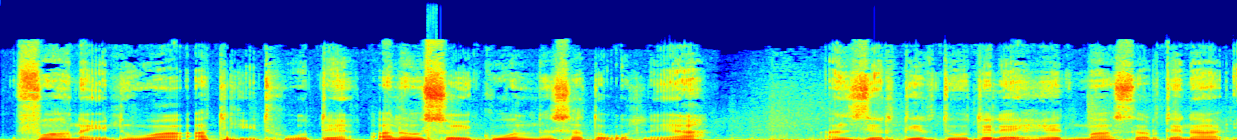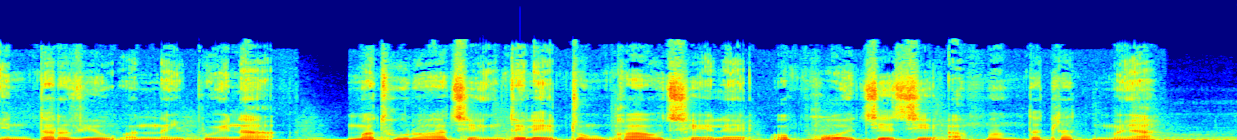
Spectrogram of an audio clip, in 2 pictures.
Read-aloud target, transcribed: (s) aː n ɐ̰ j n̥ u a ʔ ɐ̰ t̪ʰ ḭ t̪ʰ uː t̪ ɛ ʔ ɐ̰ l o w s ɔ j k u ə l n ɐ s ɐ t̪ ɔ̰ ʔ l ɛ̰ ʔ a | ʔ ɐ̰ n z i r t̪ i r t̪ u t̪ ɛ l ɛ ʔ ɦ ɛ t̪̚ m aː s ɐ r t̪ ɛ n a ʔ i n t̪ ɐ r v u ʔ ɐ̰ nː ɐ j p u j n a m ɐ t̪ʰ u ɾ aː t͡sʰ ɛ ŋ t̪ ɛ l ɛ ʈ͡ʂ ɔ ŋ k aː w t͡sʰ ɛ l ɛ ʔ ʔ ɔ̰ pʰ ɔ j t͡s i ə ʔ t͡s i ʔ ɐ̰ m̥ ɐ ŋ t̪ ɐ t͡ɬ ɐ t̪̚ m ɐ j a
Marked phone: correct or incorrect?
incorrect: f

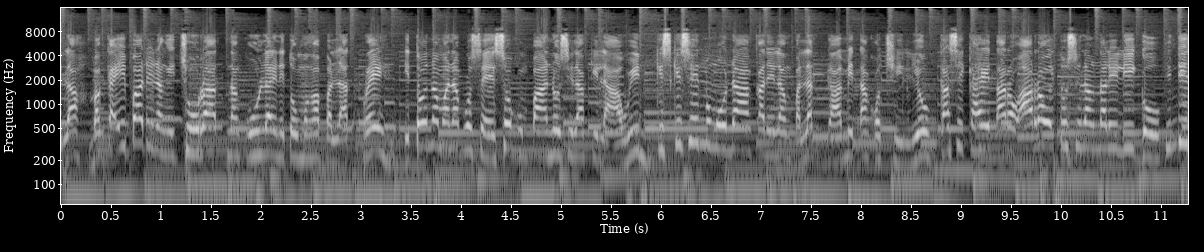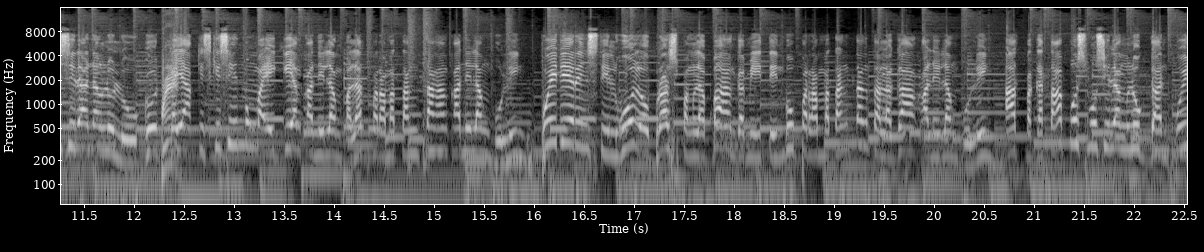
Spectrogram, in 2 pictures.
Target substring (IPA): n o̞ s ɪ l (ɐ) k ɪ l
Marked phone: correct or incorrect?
incorrect: a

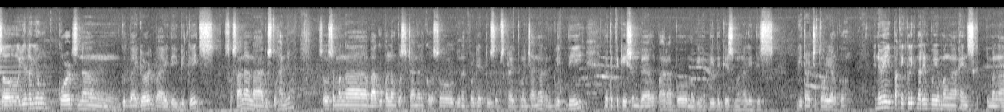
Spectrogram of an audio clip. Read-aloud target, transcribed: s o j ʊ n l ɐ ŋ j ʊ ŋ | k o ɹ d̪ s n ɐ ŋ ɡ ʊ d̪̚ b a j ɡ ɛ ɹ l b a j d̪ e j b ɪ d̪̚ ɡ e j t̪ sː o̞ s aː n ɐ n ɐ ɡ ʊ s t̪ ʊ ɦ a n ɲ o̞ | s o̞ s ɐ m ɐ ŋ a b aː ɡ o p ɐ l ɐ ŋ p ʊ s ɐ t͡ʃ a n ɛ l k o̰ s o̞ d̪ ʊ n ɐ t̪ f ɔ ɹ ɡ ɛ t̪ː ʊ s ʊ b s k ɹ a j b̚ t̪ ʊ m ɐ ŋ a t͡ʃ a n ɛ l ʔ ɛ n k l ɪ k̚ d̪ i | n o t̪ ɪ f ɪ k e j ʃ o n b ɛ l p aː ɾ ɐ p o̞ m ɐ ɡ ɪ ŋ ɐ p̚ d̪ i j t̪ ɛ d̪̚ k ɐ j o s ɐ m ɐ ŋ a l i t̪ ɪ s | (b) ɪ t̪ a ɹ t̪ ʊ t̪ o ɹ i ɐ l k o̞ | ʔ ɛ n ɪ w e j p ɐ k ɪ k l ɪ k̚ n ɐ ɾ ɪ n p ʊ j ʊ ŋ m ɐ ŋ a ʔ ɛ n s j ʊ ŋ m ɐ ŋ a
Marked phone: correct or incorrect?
incorrect: ɡ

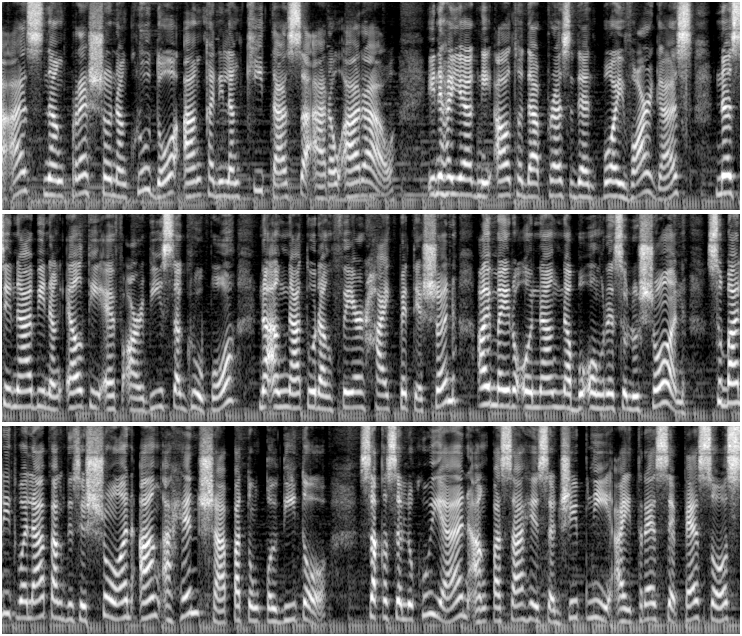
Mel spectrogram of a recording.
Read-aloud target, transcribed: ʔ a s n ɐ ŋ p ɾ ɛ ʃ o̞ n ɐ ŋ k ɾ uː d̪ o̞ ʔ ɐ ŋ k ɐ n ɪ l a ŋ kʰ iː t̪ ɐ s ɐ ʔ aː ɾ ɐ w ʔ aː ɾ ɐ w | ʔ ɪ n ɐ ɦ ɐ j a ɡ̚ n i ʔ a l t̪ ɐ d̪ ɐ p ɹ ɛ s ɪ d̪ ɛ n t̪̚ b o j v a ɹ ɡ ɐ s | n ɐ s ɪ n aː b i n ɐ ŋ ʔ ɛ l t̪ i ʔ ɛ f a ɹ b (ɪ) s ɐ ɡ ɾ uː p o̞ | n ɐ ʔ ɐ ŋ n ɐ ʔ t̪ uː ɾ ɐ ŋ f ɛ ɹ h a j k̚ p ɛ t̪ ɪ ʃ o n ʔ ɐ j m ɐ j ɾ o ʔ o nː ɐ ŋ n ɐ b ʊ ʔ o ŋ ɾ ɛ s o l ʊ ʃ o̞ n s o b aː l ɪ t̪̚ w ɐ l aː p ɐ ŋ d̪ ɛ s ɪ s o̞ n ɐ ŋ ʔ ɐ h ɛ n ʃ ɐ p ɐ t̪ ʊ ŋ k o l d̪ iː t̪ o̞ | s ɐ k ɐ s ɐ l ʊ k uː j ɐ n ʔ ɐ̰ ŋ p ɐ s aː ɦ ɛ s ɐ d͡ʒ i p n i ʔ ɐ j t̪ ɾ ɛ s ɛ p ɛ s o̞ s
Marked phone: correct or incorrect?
incorrect: i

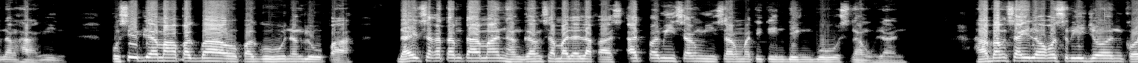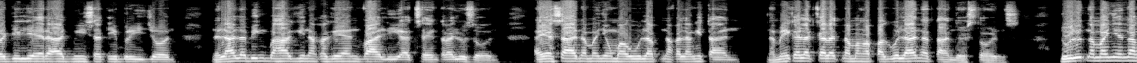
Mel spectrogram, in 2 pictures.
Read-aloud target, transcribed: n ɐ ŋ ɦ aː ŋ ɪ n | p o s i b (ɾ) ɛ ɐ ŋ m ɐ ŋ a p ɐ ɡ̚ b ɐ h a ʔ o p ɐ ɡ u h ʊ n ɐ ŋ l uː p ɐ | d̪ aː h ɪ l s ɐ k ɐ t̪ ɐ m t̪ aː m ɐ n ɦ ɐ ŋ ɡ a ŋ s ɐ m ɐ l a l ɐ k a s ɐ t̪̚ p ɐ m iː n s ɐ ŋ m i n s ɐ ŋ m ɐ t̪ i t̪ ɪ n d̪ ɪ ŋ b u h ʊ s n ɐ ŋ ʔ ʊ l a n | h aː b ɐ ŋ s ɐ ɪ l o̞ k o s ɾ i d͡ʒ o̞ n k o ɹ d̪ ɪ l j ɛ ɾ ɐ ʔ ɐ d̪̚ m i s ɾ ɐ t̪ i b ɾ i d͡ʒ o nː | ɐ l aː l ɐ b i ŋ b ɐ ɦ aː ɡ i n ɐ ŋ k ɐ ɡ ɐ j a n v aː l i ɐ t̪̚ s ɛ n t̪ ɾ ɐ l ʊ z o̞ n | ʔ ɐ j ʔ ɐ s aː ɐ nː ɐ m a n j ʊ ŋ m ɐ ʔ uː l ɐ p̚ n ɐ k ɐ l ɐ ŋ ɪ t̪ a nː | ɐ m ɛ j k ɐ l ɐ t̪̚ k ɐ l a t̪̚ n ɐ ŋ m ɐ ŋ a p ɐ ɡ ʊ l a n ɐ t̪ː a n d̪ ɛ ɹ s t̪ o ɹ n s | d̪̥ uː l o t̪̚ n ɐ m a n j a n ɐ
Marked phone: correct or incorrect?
incorrect: l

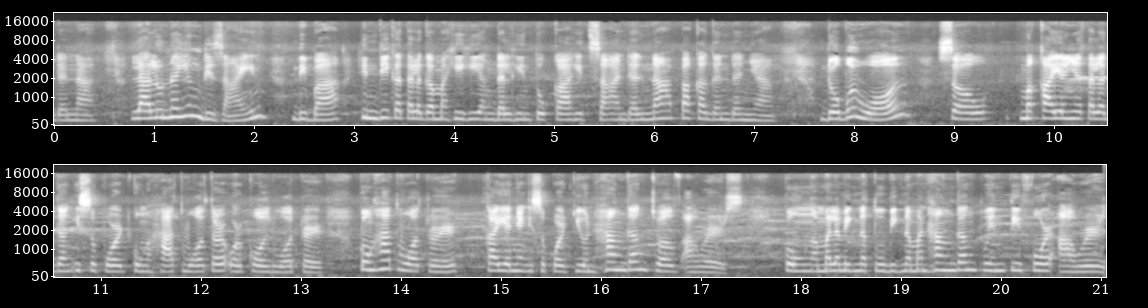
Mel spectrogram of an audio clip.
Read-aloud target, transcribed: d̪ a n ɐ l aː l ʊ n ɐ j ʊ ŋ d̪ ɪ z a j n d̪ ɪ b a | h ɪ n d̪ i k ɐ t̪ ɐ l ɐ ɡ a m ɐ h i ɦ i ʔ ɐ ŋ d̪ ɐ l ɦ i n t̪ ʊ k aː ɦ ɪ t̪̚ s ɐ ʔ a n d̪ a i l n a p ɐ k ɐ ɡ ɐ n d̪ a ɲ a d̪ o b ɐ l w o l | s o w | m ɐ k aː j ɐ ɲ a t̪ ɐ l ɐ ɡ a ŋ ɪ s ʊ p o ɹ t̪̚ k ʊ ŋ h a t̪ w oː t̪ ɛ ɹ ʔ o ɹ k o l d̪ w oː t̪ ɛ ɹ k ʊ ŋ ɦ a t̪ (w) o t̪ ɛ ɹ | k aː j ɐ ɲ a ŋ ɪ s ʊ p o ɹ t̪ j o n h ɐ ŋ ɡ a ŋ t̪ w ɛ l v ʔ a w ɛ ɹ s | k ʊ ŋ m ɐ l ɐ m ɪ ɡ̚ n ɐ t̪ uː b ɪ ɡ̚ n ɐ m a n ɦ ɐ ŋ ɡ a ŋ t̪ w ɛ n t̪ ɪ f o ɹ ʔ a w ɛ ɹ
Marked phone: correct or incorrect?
correct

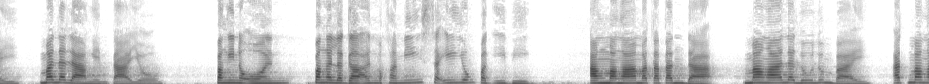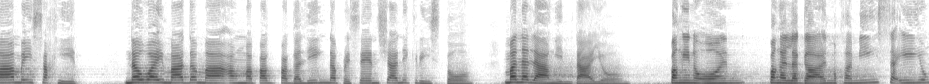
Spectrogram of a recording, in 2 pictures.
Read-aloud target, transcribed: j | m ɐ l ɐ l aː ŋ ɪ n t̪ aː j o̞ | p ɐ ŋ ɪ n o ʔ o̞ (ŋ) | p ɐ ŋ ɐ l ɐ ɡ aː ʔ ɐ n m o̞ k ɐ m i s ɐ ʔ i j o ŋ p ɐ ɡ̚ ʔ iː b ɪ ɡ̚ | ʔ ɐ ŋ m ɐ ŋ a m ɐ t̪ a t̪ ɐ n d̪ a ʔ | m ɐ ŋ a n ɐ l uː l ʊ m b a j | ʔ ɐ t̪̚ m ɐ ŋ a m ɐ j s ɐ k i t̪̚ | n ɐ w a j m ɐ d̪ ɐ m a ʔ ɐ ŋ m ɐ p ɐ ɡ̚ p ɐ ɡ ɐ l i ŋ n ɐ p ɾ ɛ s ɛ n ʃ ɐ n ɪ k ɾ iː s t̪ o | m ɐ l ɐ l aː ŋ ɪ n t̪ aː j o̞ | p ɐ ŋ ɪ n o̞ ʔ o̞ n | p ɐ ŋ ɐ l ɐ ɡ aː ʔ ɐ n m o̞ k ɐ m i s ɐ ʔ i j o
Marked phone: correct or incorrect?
incorrect: n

